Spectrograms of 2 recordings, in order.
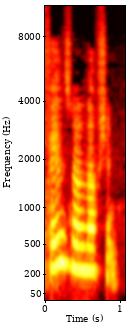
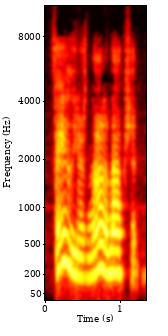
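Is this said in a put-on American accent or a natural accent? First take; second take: natural; American. First: It is said in the speaker's natural accent. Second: It is said in a put-on American accent.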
